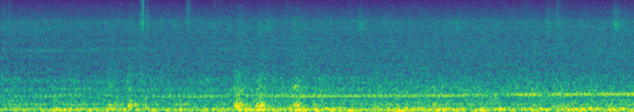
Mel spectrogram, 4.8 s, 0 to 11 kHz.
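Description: Seibu 2000 series electric commuter train running, heard from inside the car: a steady low rumble of wheels on rail with a motor tone that slowly rises in pitch, and a few light clacks.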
